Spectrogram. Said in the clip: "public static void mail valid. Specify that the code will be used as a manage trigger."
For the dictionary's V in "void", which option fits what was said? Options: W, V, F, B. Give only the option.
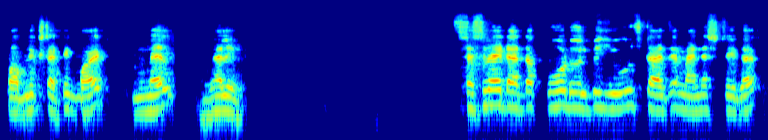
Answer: B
